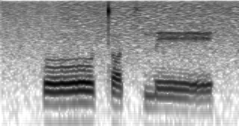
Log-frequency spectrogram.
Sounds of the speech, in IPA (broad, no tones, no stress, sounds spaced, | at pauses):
k oː t ɔ t͡s m eː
